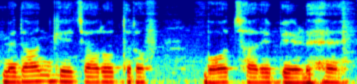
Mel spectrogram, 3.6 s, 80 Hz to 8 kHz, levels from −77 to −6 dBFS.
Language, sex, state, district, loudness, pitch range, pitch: Hindi, male, Arunachal Pradesh, Lower Dibang Valley, -13 LUFS, 130-145 Hz, 135 Hz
